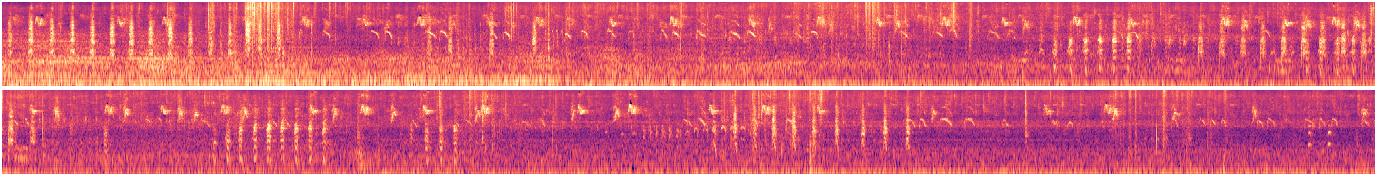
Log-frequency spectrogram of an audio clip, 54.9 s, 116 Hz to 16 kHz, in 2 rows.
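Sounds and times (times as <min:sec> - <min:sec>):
chickens clucking: 0:00.0 - 0:54.9
steady low hum: 0:00.0 - 0:54.9.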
